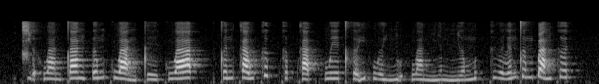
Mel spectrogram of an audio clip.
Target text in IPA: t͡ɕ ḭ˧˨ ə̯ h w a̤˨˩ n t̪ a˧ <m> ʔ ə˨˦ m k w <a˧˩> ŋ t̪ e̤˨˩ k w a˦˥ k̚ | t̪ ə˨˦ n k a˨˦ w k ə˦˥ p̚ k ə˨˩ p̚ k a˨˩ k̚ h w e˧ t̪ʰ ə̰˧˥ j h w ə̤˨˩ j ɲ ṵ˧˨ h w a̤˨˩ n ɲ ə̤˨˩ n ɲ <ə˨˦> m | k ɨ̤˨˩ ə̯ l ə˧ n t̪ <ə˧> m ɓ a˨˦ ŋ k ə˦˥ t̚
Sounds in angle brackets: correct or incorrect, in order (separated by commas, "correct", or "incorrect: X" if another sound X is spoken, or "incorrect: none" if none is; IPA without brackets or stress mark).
incorrect: ŋ, correct, correct, incorrect: ə˨˦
